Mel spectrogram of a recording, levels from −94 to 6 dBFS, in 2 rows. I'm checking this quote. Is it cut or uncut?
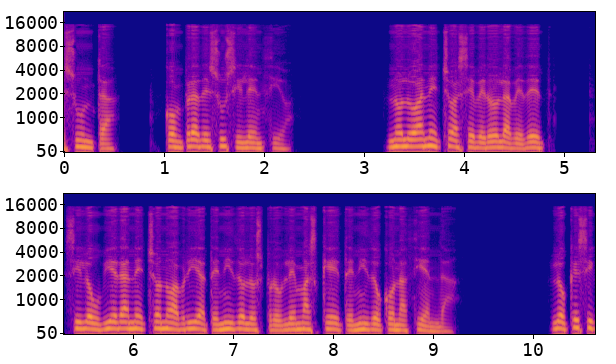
uncut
